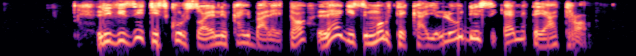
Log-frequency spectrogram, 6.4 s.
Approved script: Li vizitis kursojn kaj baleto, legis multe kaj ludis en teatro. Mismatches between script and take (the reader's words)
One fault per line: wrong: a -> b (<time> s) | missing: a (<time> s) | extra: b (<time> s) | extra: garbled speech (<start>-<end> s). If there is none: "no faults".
no faults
